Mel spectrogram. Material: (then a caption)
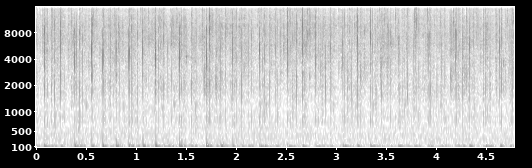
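Paper. Fingers tap rapidly on the aged paperback cover of an old 1940s mechanic shop manual found at an antique store. The soft, dull taps come in a quick, uneven stream with deep low thuds, over a steady hiss of rain and thunder. The old cover makes good tapping sounds.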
